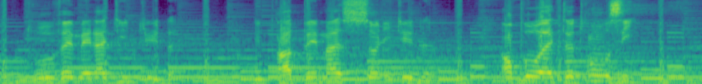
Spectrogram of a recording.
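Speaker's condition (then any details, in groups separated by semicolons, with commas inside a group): No condition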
